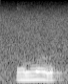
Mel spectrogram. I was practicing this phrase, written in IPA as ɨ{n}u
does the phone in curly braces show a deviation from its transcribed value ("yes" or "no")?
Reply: no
